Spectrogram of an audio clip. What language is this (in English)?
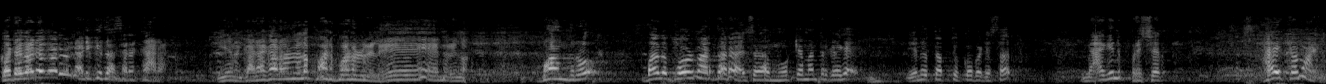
Kannada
